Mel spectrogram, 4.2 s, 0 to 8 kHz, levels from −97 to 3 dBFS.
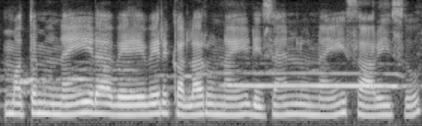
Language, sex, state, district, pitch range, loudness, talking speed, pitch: Telugu, female, Andhra Pradesh, Manyam, 180-210 Hz, -13 LUFS, 140 wpm, 190 Hz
